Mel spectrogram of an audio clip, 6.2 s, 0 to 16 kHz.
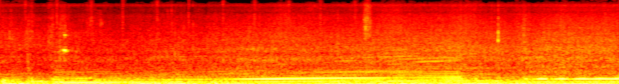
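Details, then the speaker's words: GD3 Honda Fit 1.5 L with short ram intake and HKS Hi-Power muffler, light throttle while driving through a neighborhood: smooth note climbing steadily, slightly deeper growl than OEM, intake noise accented, no knocks or rattles; healthy. "mean, it sounds good. It sounds all right for a little car. I think if anything, it just accents the intake noise a little bit."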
